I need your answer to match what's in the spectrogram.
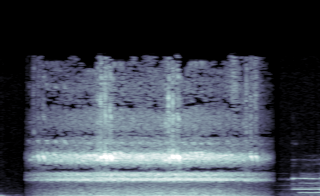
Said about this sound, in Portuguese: E aquela era apenas mais uma dessas noites. Tudo estava quieto, mas lá longe ouvia-se o barulho de alguns carros. O canto de um grilo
